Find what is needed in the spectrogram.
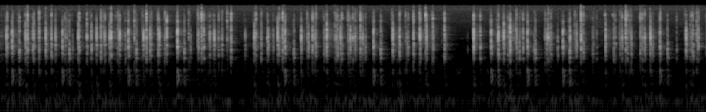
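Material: Plastic.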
